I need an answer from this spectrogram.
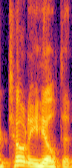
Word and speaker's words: Hylton: of the books and we should point out that Hilton to in Tony's case is spelled with a Y so a little less Paris Hilton and a little more tony Hilton Hy l t n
